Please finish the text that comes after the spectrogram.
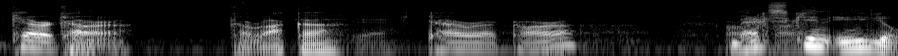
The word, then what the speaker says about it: caracara: Caracara? Caracara.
